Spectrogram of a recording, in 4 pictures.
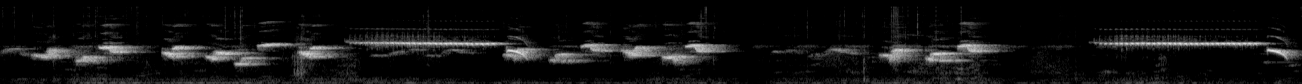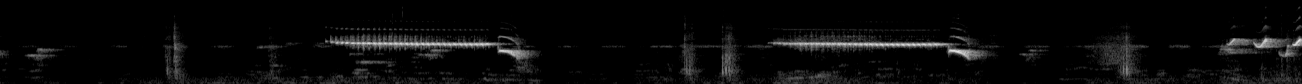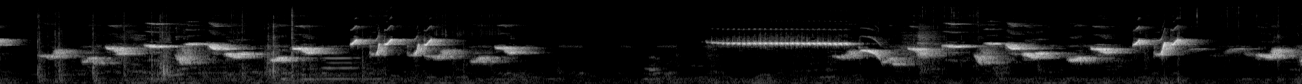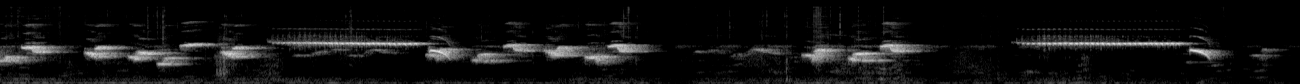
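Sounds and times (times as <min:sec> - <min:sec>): songbird chirping: 0:00.0 - 0:52.0
high whistled bird note: 0:49.2 - 0:51.2.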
